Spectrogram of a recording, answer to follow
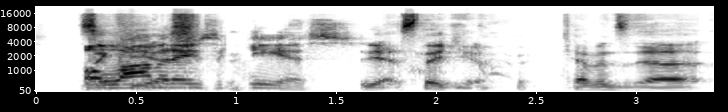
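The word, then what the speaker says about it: Olamide Zaccheaus: gage or uh kevin what's how do you pronounce his name olamide zacchaeus yes thank you kevin's the the resident pronunciation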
